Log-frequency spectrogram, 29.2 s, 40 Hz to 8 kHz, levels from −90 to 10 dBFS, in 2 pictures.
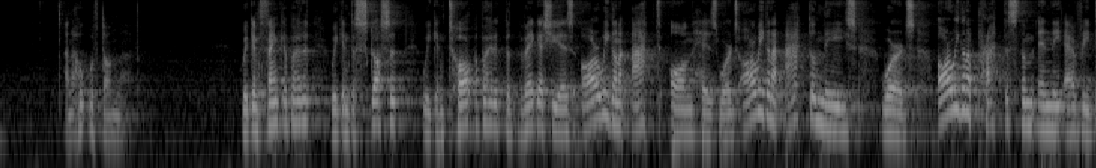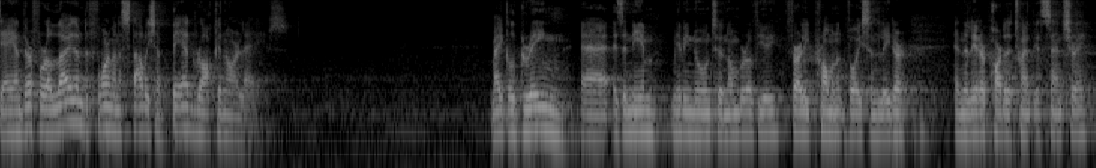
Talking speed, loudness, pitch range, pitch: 185 wpm, -40 LUFS, 115-140 Hz, 125 Hz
